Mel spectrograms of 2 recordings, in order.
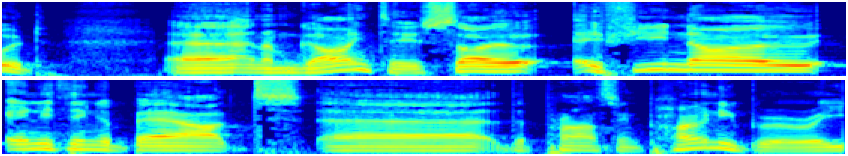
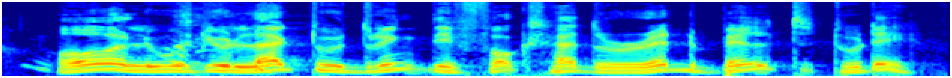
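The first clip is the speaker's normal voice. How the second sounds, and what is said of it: Put-on Indian accent. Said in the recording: “Indian accent, please”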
